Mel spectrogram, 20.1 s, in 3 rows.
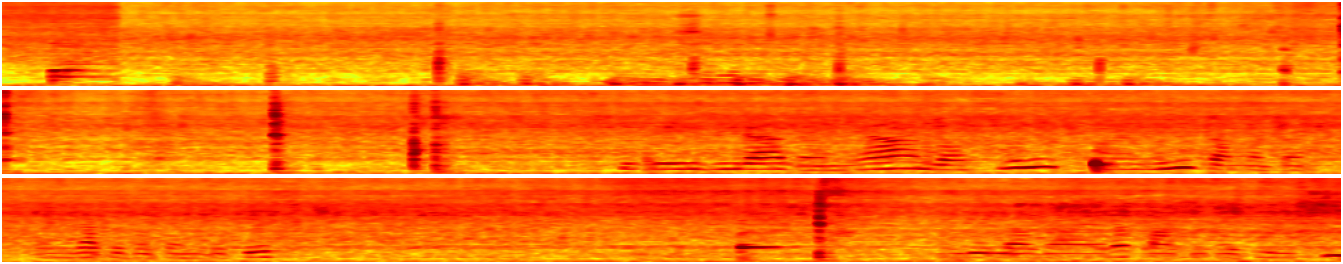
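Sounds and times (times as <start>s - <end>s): food sizzling in a pan: 0.0s - 20.0s
steel ladle clinking: 0.2s - 1.1s, 8.0s - 9.1s, 17.0s - 17.7s.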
